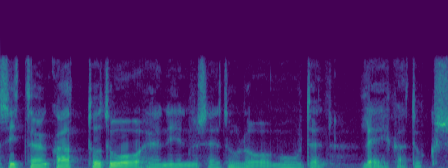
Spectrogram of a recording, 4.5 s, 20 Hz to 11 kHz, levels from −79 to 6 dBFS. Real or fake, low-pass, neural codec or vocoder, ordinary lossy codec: real; 7.2 kHz; none; none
